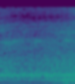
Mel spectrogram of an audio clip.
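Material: Nothing is struck.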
